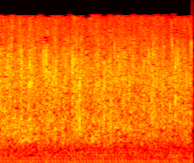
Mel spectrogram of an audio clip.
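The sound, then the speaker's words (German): An audience applauds during a church service with dense, even clapping that stays steady and unbroken at moderate loudness from start to finish. “Gebt doch einmal am Heiland einen Applaus.”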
